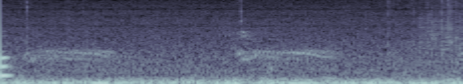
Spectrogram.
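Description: Two faint, short bird calls about a second apart over a low steady rumble.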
